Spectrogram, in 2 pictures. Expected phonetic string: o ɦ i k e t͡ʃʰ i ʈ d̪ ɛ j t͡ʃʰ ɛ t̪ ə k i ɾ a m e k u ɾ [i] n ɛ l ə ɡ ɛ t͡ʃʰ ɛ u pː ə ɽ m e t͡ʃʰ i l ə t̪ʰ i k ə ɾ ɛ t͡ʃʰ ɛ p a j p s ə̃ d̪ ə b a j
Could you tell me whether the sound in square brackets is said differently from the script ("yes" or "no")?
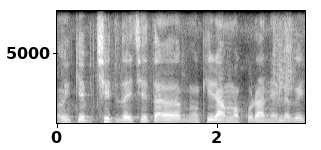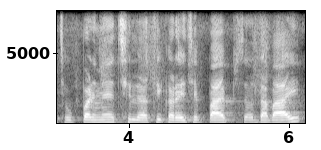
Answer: yes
